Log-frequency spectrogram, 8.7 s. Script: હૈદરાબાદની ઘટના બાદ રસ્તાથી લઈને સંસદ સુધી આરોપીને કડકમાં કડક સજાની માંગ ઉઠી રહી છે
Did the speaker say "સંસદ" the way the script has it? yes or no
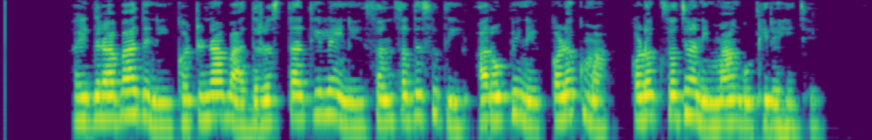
yes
